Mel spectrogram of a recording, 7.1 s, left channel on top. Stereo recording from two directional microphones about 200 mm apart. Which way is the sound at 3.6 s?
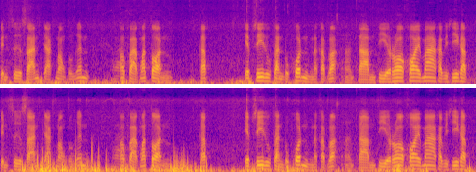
10° left (ahead or behind).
